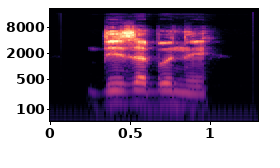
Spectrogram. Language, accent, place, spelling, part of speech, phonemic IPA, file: French, France, Lyon, désabonner, verb, /de.za.bɔ.ne/, LL-Q150 (fra)-désabonner.wav
- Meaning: to unsubscribe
